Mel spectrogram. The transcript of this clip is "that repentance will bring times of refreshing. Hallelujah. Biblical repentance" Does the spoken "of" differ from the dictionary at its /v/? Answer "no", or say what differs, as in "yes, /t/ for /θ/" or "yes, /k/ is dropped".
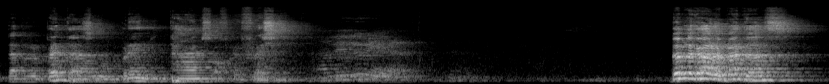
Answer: yes, /f/ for /v/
